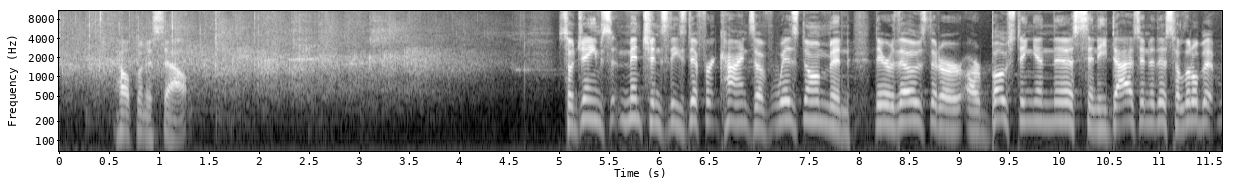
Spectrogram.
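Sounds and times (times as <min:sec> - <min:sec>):
crowd applause: 0:00.0 - 0:04.4
speech: 0:00.6 - 0:01.4, 0:05.0 - 0:11.6.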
